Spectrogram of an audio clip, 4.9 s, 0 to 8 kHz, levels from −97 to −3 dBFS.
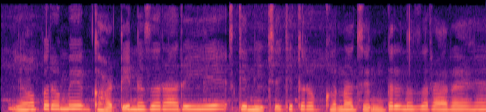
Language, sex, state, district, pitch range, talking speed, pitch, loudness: Hindi, female, Uttar Pradesh, Etah, 225-245 Hz, 235 wpm, 235 Hz, -26 LUFS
